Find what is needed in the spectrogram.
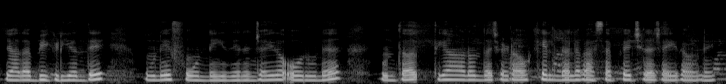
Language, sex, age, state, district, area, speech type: Dogri, female, 18-30, Jammu and Kashmir, Udhampur, rural, spontaneous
